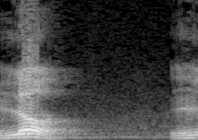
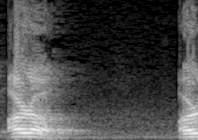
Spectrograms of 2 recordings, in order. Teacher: બંને બાજુથી હવા નીકળે એટલે કે જેમ કે તમે બોલો લ લ બોલશો ને તો જીભની બંને બાજુથી હવા નીકળશે · એના પછી નેક્સ્ટ આવે છે પાશ્વિક વર્ણ એટલે કે ઉચ્ચારણ વખતે જીભની બંને બાજુથી હવા નીકળે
